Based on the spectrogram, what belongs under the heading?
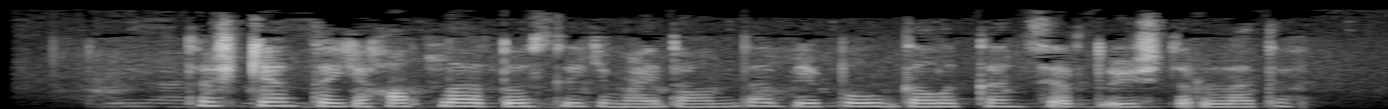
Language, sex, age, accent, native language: Uzbek, female, 18-24, Sirdaryo, Uzbek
